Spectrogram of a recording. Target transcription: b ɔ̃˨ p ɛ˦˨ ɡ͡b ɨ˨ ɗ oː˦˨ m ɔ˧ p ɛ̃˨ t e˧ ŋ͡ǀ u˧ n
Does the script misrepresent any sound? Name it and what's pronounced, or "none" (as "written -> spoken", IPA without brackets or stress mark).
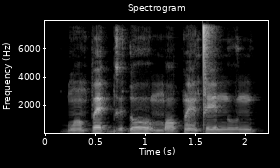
ŋ͡ǀ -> n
